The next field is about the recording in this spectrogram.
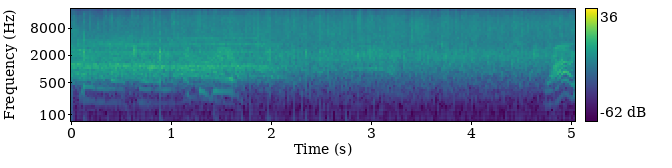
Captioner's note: cheers and applause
